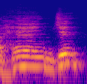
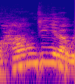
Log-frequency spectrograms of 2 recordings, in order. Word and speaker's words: 항진: 것을 그에게 물으시면 필릉사 행진 화목하고 반드시 행진이 아니고 항진이라고 읽어야 되겠네요. 대오를 이룬 군대를 말하기 때문에 줄 항자, 항호할 때 항자로 읽어야 되겠어. 항진이라는 것은 군대를 의미하죠.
